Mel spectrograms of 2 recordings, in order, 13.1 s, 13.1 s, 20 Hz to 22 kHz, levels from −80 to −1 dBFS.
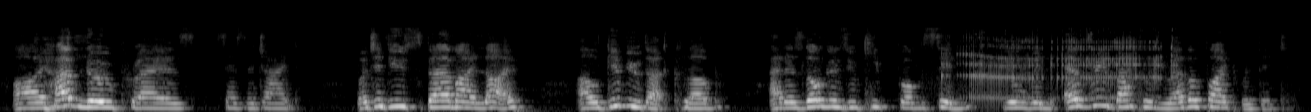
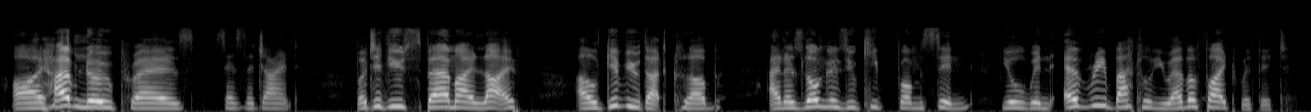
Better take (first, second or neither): second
